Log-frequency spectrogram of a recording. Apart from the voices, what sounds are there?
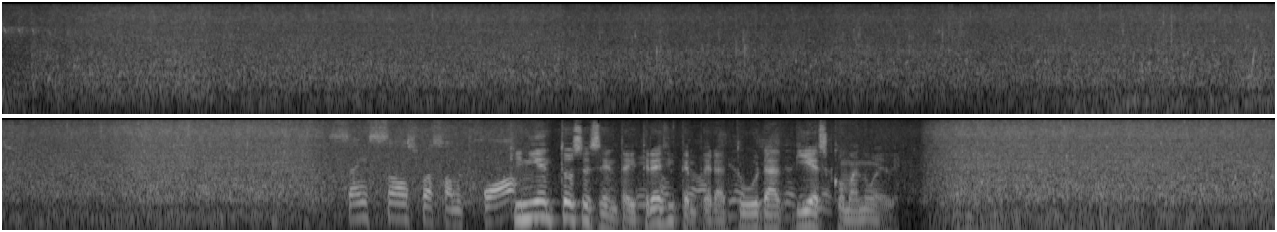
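spring water flowing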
